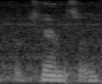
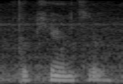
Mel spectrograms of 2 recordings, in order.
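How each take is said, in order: Both takes have the same delivery.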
